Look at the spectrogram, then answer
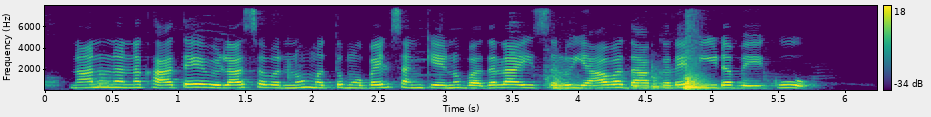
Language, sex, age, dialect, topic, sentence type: Kannada, female, 36-40, Mysore Kannada, banking, question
